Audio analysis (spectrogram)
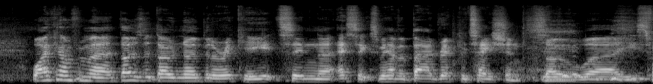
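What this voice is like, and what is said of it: Usual voice. Nothing is said of it.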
